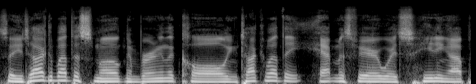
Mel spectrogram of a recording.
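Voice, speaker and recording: A man's voice at medium pitch, a plain, everyday voice, with ordinary pitch variation and a fairly quick pace. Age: 60s. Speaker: physician and gynecologist. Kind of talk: health podcast discussion.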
